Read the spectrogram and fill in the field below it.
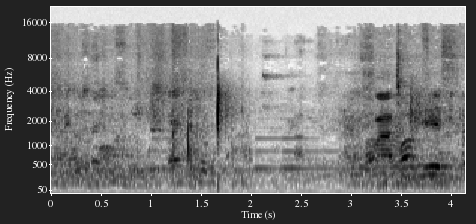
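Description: A cue sharply strikes a pool ball.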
